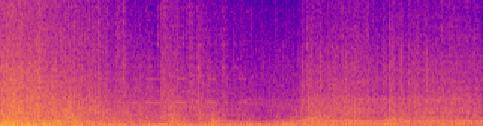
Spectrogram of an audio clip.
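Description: A car crashes and tumbles with a metallic clatter.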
